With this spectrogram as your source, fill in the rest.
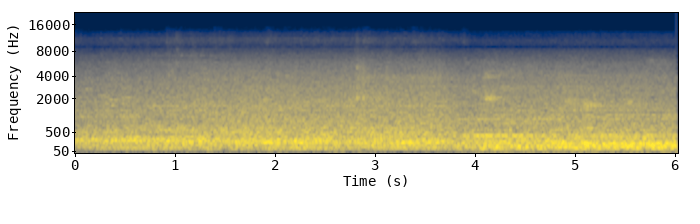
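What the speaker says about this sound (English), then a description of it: "And there's my train waiting for me." Steady rumbling hum of a train idling at a station, constant low drone with faint background noise, no talking.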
